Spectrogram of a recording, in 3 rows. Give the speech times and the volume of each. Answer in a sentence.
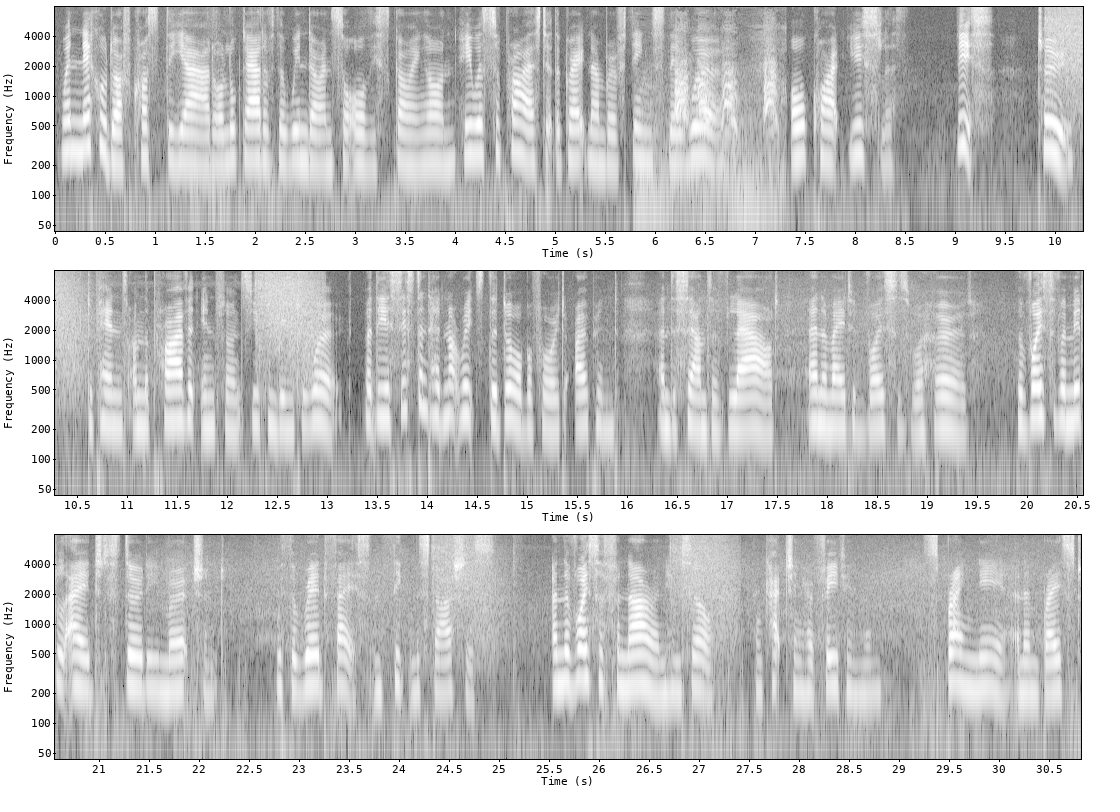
The speech can be heard from 0.1 to 8.4 s, at a steady volume; and from 9.0 to 30.7 s, at a steady volume.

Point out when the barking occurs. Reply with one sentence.
You can hear the barking from 5.8 to 7.3 s.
